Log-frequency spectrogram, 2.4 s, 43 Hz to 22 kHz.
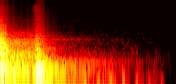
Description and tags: Piano, Pedal Depressed, Damp, A
Raw audio created by quickly pressing and releasing the sustain pedal of a baby grand piano, creating this quick, blurred mush of string vibrations.
I've uploaded this as a free sample for you to use, but do please also check out the full library I created.
An example of how you might credit is by putting this in the description/credits:
The sound was recorded using a "H1 Zoom recorder" on 8th June 2017.
damp, damped, depressed, pedal, piano, pressed, push, pushed, sustain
